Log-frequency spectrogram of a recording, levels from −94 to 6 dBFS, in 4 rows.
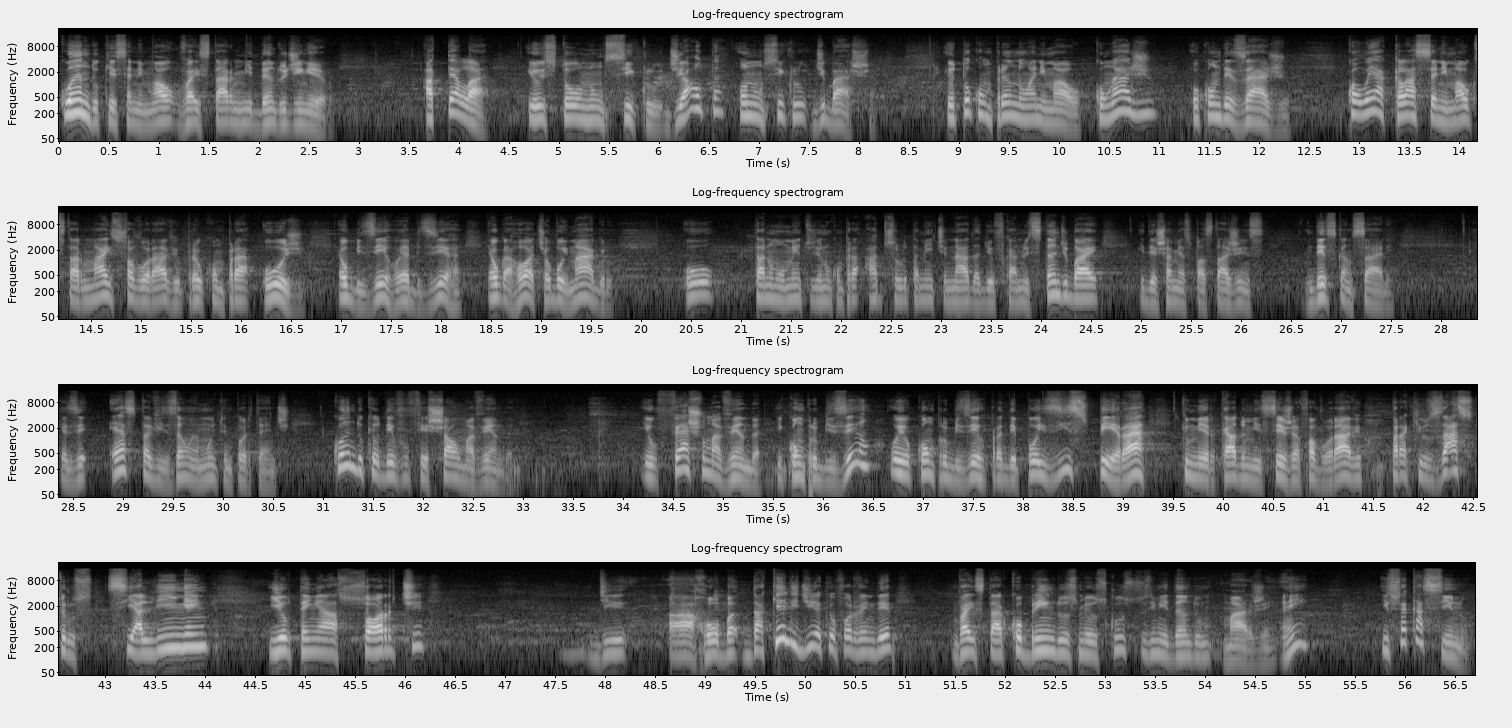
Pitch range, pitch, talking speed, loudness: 130-170 Hz, 145 Hz, 155 wpm, -25 LUFS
